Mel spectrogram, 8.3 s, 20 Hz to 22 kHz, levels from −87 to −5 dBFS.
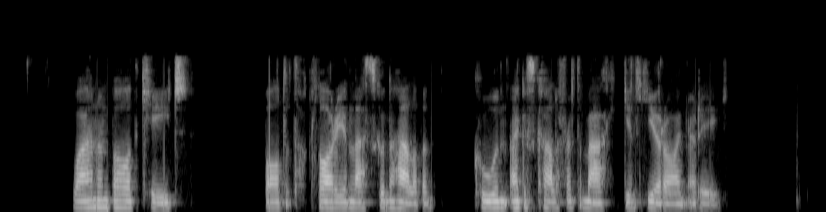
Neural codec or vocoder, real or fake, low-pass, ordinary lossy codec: none; real; 7.2 kHz; AAC, 64 kbps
